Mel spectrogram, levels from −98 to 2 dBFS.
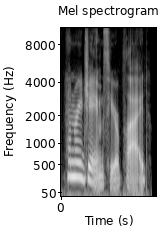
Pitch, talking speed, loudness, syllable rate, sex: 250 Hz, 170 wpm, -21 LUFS, 6.0 syllables/s, female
